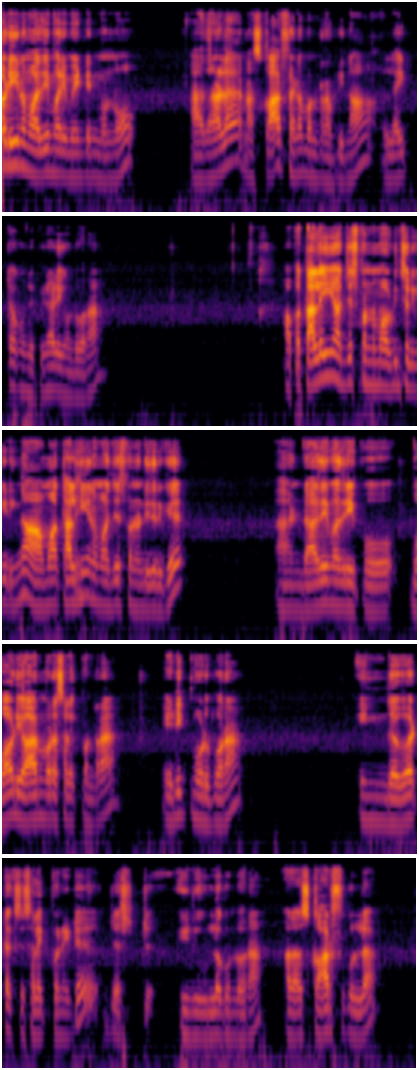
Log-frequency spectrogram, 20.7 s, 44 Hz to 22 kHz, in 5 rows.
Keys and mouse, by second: 0.9 Tab, 3.5 g, 4.5 click, 5.7 g, 6.6 shift+middle click, 7.2 shift+middle click, 8.0 Tab, 9.5-10.1 drag, 12.0 shift+middle click, 12.6 shift+middle drag, 13.7 Tab, 14.5 Tab, 16.9 ctrl+middle click, 17.3 g, 19.2 click, 19.8 g, 20.6 g.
